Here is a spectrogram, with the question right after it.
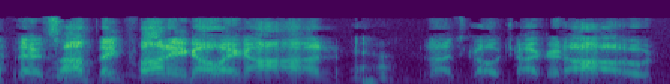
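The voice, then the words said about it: Imitates dubbed monster-movie dialogue. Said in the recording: “my best impersonation of how they spoke”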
